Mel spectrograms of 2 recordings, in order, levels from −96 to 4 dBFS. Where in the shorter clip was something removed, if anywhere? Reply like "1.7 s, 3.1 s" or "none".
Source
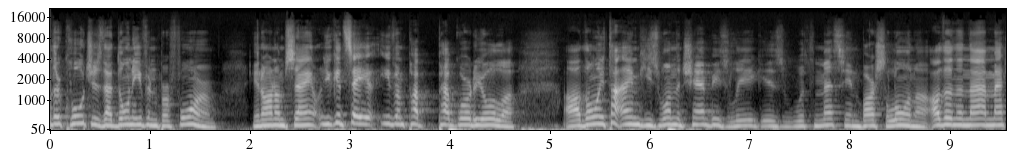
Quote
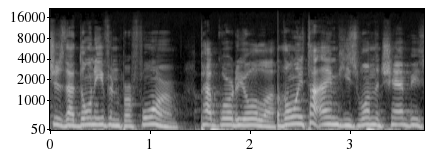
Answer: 1.4 s, 2.3 s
